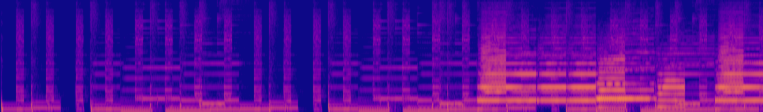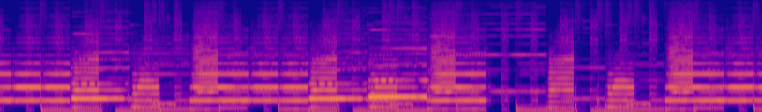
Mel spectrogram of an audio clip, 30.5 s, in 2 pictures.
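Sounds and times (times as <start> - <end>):
reggae trombone: 0.4 - 30.5.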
